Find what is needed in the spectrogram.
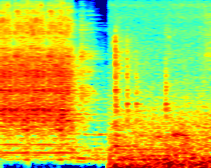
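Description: Cordless impact driver driving a screw into a steel wall stud, stopping about a second in.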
